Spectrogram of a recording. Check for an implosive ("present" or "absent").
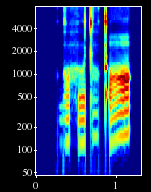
absent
